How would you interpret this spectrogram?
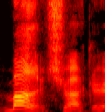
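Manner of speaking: high, loud outburst; yelled curse. Retold or imitated. Yelling out in class at the spoiler, high and loud. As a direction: yell it out in class. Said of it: "And I yelled out".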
